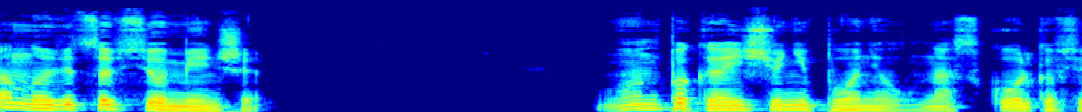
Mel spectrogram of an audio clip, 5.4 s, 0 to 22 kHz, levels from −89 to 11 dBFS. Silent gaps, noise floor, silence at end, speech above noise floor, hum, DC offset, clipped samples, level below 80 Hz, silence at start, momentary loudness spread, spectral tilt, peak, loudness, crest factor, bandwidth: 1.40-1.86 s, 2.02-2.08 s, 2.30-2.37 s, 2.45-2.59 s, 2.80-2.92 s; -89 dBFS; 0 s; 66 dB; none; under 0.1%; under 0.1%; -54 dBFS; 0 s; 11 LU; -5.5 dB/octave; -6 dBFS; -24 LUFS; 20 dB; 16 kHz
